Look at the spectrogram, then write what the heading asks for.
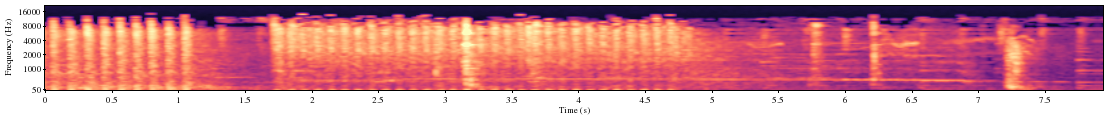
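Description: Machine guns fire on an enemy position in long, rapid bursts of sharp cracks, loud and continuous, with a few heavier single bangs toward the end.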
